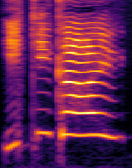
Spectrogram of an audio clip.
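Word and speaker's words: ikigai: back to something you said earlier about the eeky guy is that what you said how do you spell that i k i g a i what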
